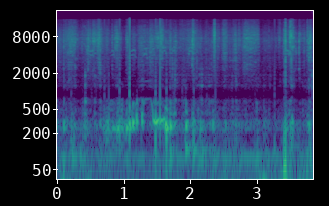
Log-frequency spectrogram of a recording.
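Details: Low pigeon coos bunched around one to two seconds, among knocks and scuffles, as a white father pigeon fights a gray intruder trying to take over the nest with his two nestlings.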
